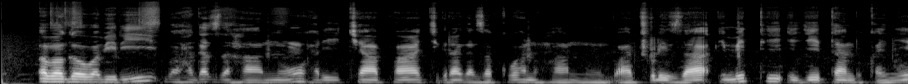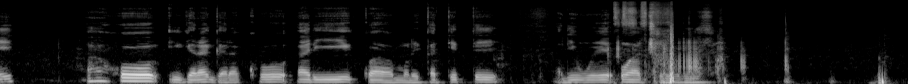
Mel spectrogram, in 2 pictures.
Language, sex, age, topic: Kinyarwanda, male, 25-35, health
